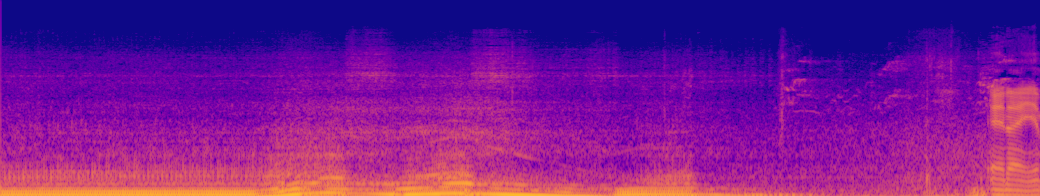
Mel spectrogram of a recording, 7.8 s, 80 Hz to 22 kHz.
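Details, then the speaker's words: BMW E92 335i DCT parts car, engine still cold, revving: clean, smooth rise and fall with no knocks, rattles or funny noises; healthy engine. "yeah listen to that he's a good one [Music] no funny noises all right"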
